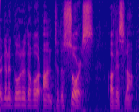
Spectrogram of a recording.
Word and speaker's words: Quran: Is it Quran or is it Quran? Quran, Qa, we don't have the letter in English. So the closest we have in the alphabet is Q. So it's the same book. I'm just pronouncing it the Arabic way.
